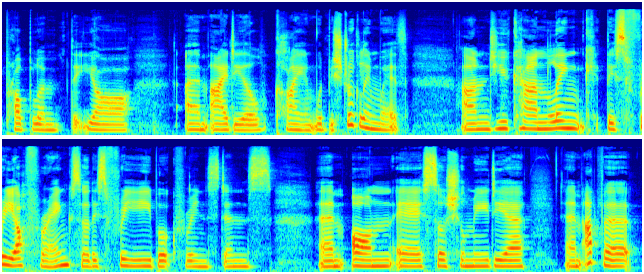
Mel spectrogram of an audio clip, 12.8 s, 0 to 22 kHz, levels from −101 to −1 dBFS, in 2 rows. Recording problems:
none

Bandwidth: 17 kHz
